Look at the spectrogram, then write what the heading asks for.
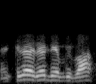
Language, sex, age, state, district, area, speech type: Tamil, male, 45-60, Tamil Nadu, Tiruvannamalai, rural, conversation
